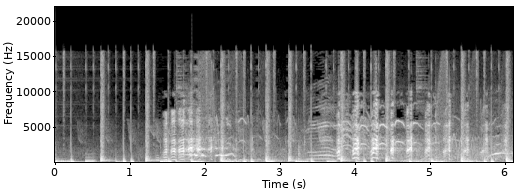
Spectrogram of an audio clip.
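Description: Background music with a steady beat and a repeating bass line, with bursts of high, gliding melody in the middle.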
